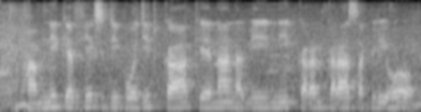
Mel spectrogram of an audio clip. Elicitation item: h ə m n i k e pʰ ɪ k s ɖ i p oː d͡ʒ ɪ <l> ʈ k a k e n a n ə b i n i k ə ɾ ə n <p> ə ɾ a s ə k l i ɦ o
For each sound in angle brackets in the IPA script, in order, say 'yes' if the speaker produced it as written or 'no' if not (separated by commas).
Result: no, no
